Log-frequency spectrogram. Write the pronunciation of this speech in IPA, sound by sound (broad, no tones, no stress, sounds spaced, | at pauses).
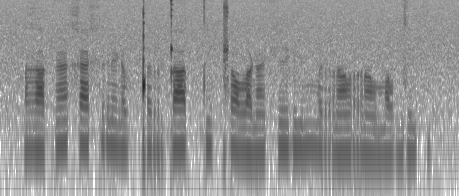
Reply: ɣ a k æ̃ x æ x r ẽ ɽ ə l ǃ ə r ʈ a tː i ǁ ə˞ lˠ ə ɽ æ̃ ʃ i ɽ i mː ə r ã lˠ r ã lˠ m ə lˠ d͡z i x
